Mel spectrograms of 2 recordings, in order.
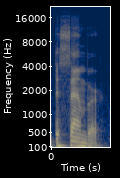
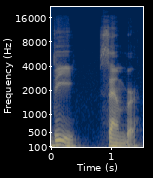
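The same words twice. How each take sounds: First: December with a short, weak first syllable, di-SEM-ber; correct reduced vowel. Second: December split off with a long DEE at the start; wrong first vowel. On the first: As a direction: say "December" with a light di before stressed SEM. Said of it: "It's not December". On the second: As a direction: mispronounce "December" slowly as DEE-cember. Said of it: "It's not". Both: Shown as a demonstration.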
